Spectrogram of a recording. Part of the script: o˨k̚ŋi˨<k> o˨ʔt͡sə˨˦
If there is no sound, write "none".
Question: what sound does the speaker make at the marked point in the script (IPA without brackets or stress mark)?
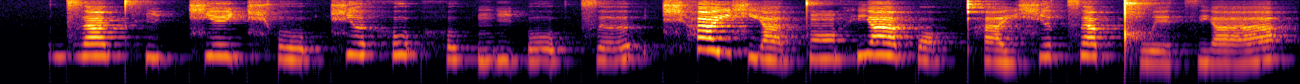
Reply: ʔ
